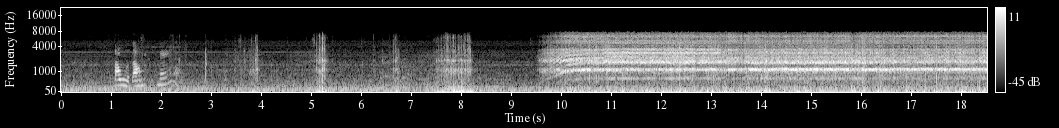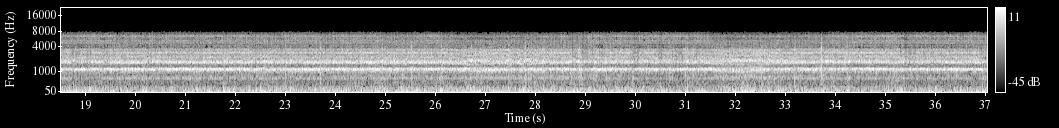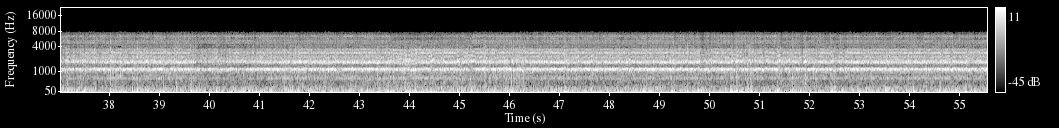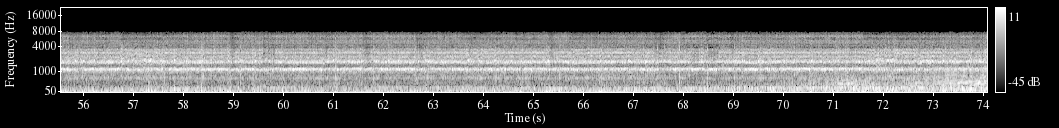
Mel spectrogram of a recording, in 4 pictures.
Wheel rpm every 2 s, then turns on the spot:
0, 0, 10, 0, 10, 130, 150, 150, 150, 150, 150, 150, 150, 150, 150, 150, 150, 150, 150, 150, 150, 150, 150, 150, 150, 150, 150, 150, 150, 150, 150, 160, 150, 160, 160, 160, 160.
4-6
